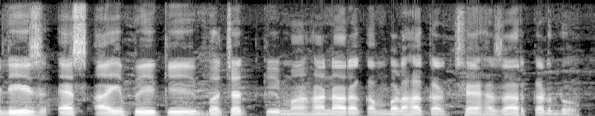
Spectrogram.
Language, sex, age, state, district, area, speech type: Urdu, male, 18-30, Uttar Pradesh, Gautam Buddha Nagar, urban, read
